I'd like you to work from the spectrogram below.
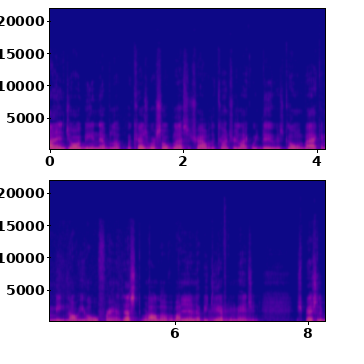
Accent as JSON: {"language": "English", "region": "South Louisiana", "country": "United States", "tie": "born or raised there", "also_born_or_lived": "Alabama", "said": "growing up in South Louisiana"}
